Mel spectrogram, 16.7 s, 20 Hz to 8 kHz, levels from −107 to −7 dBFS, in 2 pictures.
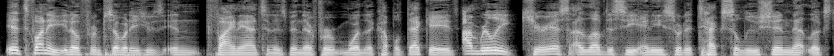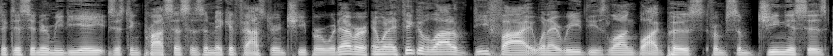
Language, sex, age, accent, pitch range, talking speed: English, male, 40-59, American, 100-130 Hz, 230 wpm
